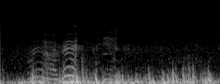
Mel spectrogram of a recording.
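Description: Wind buffeting the microphone on an open sailboat, a heavy uneven rumble, with a person's voice briefly heard about half a second in.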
